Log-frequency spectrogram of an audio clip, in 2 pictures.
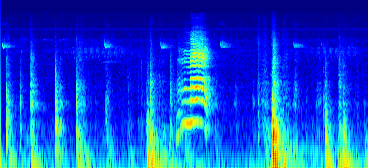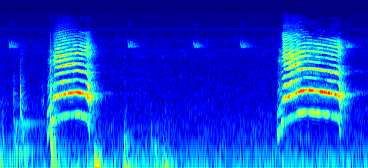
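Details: GoPro stakeout of a female Nubian goat kid at nine weeks old: three strained, tremulous bleats spaced roughly every four to five seconds, amid tapping knocks and faint repeated bird chirps.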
